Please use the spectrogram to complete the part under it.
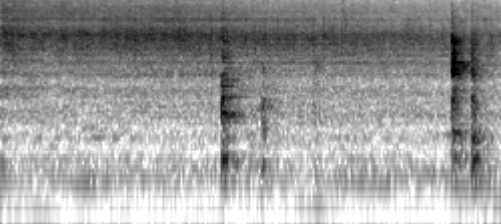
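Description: Capsicum masala curry made with home-ground black masala is stirred in a pan, giving two short pairs of scraping clatters over a steady soft sizzle, close and moderately loud, with no voices.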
